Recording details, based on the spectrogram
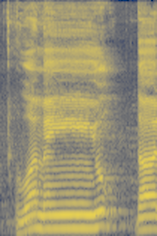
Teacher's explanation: یہاں بھی ادغام مع الغنہ کا ہی قاعدہ ہوگا۔ نون ساکن کے بعد حروف یرملون میں سے یا آئی ہوئی ہے، اس لیے غنّے کے ساتھ ملا کر پڑھیں گے۔ اس کو ادغام مع الغنہ کہتے ہیں۔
